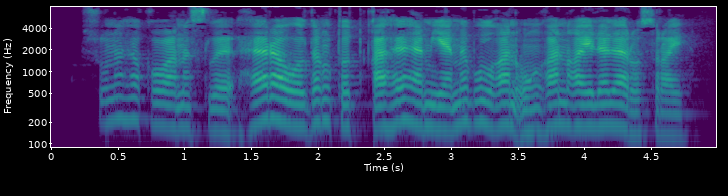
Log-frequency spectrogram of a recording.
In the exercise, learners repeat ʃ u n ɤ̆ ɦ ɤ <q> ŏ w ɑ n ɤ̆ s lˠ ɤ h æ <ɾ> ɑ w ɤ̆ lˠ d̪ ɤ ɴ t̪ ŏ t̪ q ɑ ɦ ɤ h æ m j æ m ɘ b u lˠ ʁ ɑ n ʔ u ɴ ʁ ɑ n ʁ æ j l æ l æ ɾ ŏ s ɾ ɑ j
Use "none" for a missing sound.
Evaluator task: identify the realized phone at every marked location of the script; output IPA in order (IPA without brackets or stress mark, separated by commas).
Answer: q, ɾ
